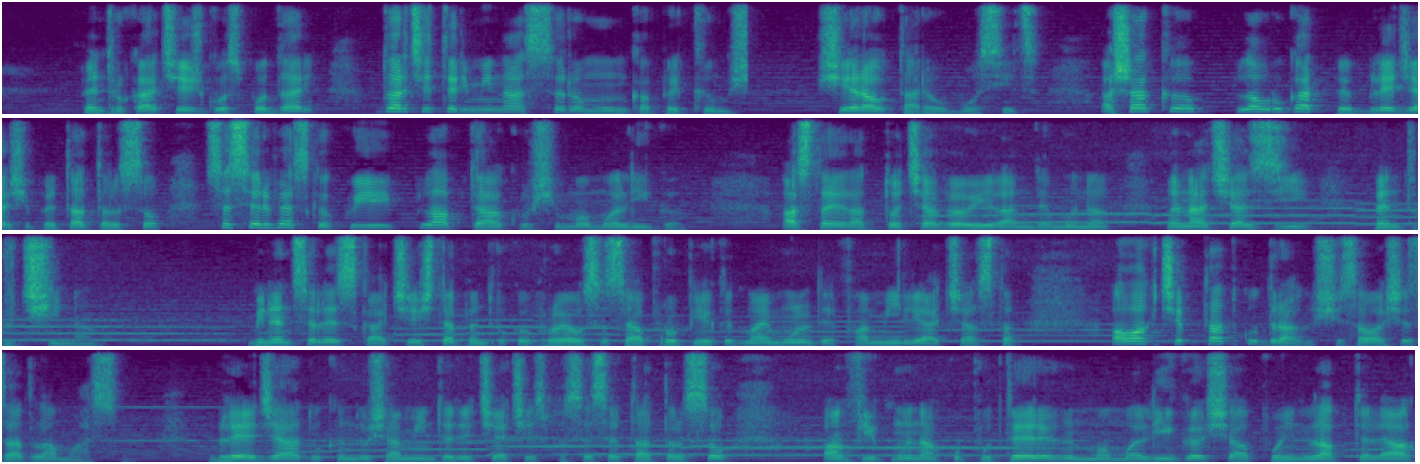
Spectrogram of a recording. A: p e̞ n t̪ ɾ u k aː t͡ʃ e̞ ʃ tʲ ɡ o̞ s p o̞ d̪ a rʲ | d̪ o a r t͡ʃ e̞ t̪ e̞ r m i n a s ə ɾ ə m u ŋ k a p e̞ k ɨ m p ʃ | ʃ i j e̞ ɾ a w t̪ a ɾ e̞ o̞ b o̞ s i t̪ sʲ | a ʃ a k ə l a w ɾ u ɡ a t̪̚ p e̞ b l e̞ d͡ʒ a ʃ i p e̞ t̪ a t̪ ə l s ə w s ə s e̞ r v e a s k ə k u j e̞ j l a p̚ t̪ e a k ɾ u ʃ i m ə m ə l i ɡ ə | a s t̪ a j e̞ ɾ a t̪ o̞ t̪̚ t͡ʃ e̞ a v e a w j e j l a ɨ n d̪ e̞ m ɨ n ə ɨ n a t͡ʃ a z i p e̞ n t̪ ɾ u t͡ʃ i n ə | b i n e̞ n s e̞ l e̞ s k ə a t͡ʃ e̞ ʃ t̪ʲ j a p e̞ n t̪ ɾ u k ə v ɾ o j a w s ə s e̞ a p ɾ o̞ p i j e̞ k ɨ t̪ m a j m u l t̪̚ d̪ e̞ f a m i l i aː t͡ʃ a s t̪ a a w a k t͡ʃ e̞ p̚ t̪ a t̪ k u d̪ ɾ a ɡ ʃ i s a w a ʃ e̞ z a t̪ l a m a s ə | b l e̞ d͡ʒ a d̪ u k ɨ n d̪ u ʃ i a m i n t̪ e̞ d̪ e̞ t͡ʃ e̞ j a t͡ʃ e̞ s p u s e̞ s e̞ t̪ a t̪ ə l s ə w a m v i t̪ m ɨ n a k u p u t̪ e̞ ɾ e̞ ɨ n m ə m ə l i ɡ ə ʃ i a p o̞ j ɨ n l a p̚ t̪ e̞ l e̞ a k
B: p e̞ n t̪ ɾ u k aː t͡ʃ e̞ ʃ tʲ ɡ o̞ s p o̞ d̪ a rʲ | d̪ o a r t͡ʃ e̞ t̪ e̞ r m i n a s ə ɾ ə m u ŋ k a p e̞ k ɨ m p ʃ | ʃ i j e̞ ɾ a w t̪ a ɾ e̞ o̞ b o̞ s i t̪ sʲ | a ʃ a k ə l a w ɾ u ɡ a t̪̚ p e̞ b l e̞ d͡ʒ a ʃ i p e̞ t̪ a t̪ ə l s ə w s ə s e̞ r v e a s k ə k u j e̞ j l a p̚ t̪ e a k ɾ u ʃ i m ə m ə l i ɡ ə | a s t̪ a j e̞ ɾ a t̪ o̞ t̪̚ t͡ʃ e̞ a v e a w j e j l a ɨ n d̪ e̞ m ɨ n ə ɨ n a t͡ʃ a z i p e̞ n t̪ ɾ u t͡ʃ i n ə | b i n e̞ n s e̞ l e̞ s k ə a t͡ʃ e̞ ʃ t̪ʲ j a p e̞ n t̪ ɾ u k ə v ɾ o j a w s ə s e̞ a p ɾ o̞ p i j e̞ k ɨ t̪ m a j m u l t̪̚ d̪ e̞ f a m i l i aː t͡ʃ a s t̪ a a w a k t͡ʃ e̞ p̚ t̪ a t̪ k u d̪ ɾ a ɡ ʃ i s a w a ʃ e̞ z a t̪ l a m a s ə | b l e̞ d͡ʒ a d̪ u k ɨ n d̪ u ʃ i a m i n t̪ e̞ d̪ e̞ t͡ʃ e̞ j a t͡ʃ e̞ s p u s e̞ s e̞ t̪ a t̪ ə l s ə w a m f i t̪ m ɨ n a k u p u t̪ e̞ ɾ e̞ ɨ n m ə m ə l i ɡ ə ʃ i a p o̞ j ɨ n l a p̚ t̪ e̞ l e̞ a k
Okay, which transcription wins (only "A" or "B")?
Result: B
